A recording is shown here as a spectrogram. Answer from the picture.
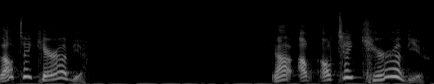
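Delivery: hushed, slightly high-pitched whisper. Retelling words God whispered at the store: imitating a whisper. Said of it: "God whispered to me".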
